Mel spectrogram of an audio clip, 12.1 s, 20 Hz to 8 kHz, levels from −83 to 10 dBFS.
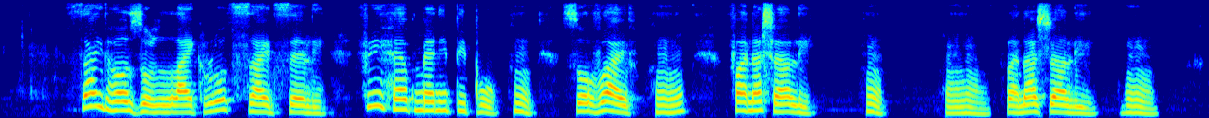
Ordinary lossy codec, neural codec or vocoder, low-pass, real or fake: none; vocoder, 22.05 kHz, 80 mel bands, HiFi-GAN; 7.2 kHz; fake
